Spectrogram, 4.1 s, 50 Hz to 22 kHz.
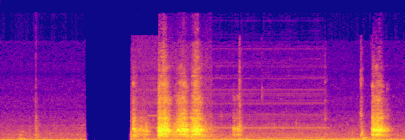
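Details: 2012 Cummins, engine off, key cycling: short buzzing bursts and a faint steady high whine; unidentified noise.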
